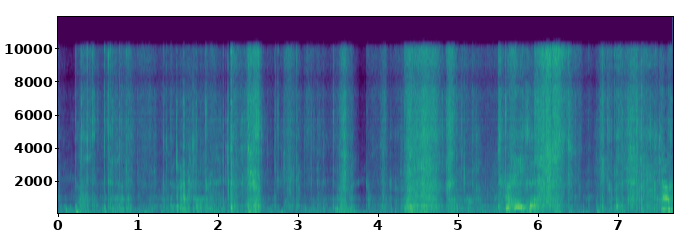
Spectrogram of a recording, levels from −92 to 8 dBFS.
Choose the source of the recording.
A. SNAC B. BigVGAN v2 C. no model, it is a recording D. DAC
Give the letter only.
A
